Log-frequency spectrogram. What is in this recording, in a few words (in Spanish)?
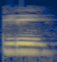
"kli", Silabas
